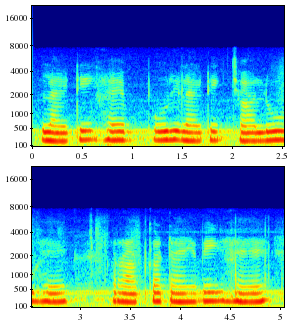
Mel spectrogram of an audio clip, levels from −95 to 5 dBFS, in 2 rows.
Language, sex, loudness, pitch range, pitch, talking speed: Urdu, female, -14 LUFS, 195-210 Hz, 205 Hz, 120 wpm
